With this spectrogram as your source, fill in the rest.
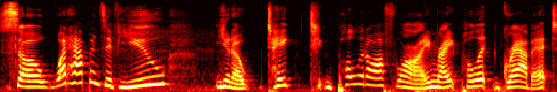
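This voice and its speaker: At a fairly slow pace, a woman with a Californian accent speaks at a fairly high pitch with very wide pitch swings, in a very clean recording with a silent background. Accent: American (California). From Los Angeles. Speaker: publicist. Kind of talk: interview.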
